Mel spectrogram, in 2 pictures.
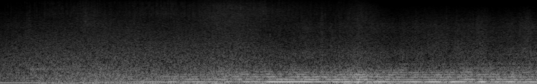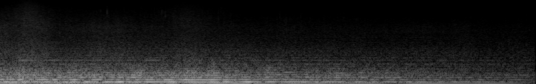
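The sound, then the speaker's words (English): A booming sand dune avalanche: a deep, steady droning hum with rich harmonic overtones, holding loud for about ten seconds before slowly fading out. No voices. “Sometimes this happens spontaneously when the wind picks up and creates these mini avalanches.”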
